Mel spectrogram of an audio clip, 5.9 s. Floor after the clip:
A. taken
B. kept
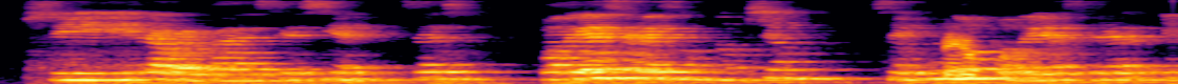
B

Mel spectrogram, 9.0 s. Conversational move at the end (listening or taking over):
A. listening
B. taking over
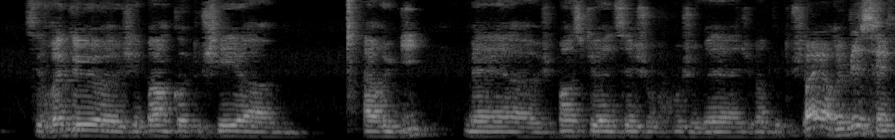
B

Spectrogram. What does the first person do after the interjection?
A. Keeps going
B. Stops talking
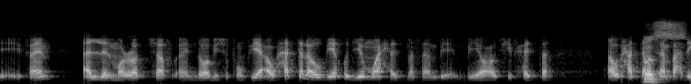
A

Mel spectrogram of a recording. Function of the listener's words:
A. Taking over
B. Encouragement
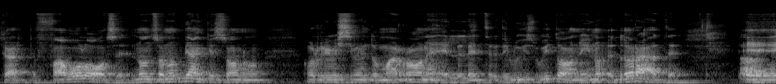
B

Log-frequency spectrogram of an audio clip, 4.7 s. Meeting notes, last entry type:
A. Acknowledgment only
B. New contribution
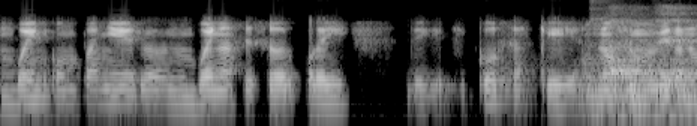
A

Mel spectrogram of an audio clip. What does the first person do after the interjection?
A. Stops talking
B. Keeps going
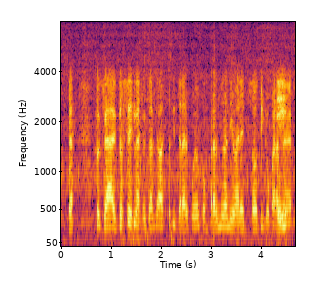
A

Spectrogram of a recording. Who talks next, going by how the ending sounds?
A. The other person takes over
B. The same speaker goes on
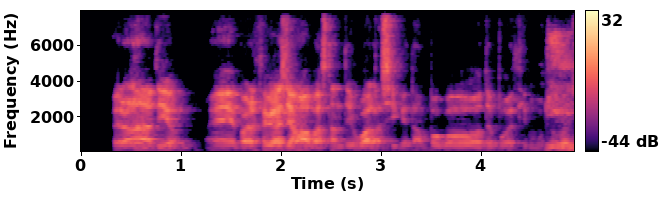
A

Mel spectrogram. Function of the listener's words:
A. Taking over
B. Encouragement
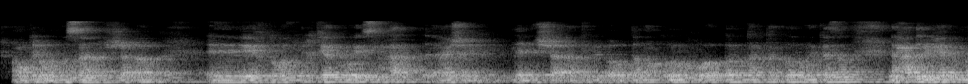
B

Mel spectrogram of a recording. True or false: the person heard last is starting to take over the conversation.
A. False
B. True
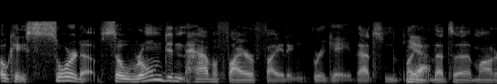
A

